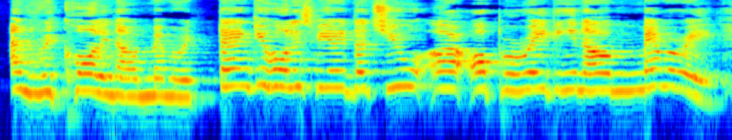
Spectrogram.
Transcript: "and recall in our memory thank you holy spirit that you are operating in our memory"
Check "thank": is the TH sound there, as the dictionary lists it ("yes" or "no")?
no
